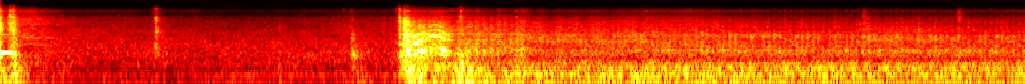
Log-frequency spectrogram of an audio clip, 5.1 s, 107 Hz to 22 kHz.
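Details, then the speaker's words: 1993 Toyota Land Cruiser HZJ77 70 Series diesel camper with 24-volt starting system; a few clicks, short crank, then fires at once into a steady, even idle: clean normal start. "With the 24-volt starting system on this truck, fires right up like first crank every time."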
